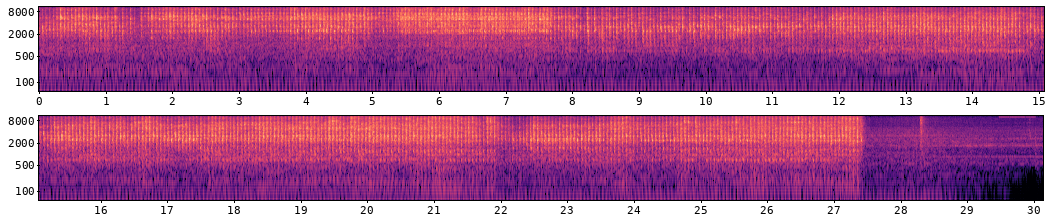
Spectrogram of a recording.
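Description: Woodturning lathe spinning a cast iron tool-rest post mounted on a large wooden disk, with a handheld turning tool taking an interrupted cut on the out-of-round casting: a loud, harsh, chattering racket as the casting knocks the tool away on every turn. Near the end the cutting noise stops and the lathe's sound fades away.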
